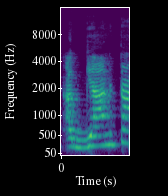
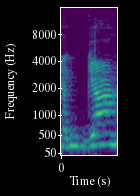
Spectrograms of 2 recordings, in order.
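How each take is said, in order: First: अज्ञानता with an extra final "taa"; the mistaken long form अज्ञानता; wrong form. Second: अज्ञान ending on a closed "n"; no "-taa" after अज्ञान; the short correct form अज्ञान. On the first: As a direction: add "-taa" at the end of अज्ञानता. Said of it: "अज्ञानता नहीं". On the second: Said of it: "अज्ञान होता है". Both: Shown as a demonstration.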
